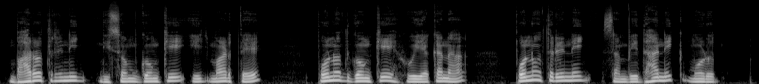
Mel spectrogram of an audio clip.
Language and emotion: Santali, neutral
